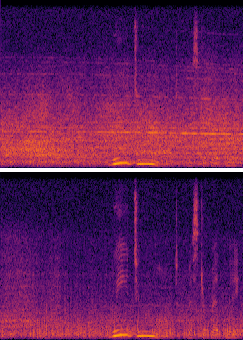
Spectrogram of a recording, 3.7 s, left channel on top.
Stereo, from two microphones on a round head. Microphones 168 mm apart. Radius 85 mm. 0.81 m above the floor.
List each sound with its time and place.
1.6 s a woman speaking: 25° right (ahead or behind), 0.6 m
